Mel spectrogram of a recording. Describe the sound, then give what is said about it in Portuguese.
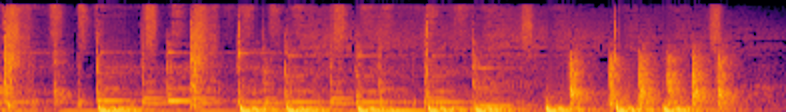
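Loud, insistent knocking on a door, a rapid, uneven series of heavy thuds and sharper raps coming in bursts for several seconds, with no one speaking. “Abre a porta, Eurico! Eurico, abre a porta! Pronto, Daniel. Para de fazer tanto barulho e entra.”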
